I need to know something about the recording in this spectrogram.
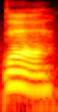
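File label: "dare", English word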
